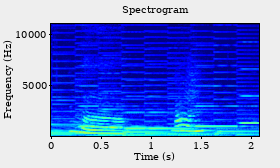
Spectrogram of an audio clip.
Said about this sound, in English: My cat just woke up.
